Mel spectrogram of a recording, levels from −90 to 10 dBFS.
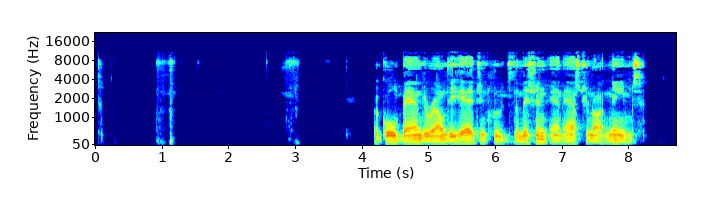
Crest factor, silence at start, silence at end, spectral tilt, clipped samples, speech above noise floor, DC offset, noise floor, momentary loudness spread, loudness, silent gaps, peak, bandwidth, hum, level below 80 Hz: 18 dB; 0.05 s; 0.5 s; -4 dB/octave; under 0.1%; 57 dB; under 0.1%; -73 dBFS; 21 LU; -17 LUFS; 0.62-0.89 s, 1.39-1.48 s, 1.63-1.82 s, 1.98-2.54 s, 2.62-2.75 s, 3.12-3.42 s, 3.57-3.74 s, 3.96-4.16 s; -2 dBFS; 11.5 kHz; none; -52 dBFS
